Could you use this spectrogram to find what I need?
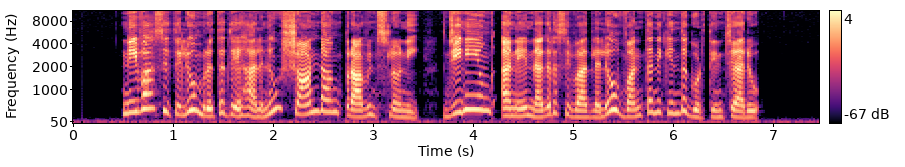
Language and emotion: Telugu, neutral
